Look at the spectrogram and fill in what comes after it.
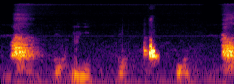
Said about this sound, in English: I apologise if you can hear my dog barking in the background. It's obviously somebody at the door.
